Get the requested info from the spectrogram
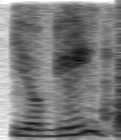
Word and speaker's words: Yogi: Yogi Bhakta. – How do you spell that? – Y-O-G-I.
